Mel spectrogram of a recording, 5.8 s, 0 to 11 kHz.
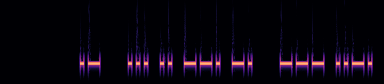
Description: Morse code, heard as a keyed tone, about 20 wpm, 700 Hz. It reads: A SIGN OF
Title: Sets of 6 Words - 20wpm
